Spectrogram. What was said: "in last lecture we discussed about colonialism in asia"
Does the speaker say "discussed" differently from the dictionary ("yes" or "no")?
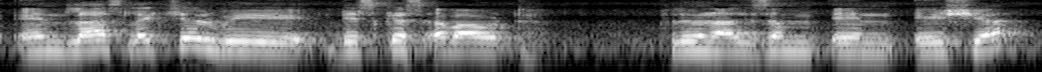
yes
